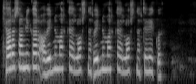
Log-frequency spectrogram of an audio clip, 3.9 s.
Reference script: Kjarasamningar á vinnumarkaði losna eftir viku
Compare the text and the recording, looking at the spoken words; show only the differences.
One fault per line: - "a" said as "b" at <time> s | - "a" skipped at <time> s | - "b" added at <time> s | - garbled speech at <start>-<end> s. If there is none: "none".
- "vinnumarkaði losna" added at 1.9 s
